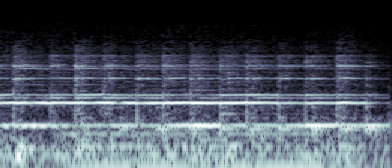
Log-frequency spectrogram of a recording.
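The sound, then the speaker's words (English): A fire bell of the old New York volunteer fire companies rings with rapid, evenly spaced strokes over a steady, sustained metallic tone, loud and continuous throughout, with no voices. “when the fire bell sounded”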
